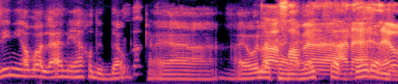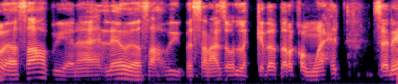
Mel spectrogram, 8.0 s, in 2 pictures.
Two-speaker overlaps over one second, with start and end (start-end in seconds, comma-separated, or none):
2.6-4.2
